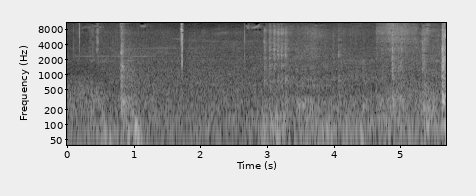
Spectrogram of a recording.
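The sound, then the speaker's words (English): A San Francisco cable car trolley rumbles as it pulls up right here, a steady low mechanical drone broken by a few sharp metallic clicks and clanks, with no one speaking. “Nice quiet time as the SF trolley pulls up right here.”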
